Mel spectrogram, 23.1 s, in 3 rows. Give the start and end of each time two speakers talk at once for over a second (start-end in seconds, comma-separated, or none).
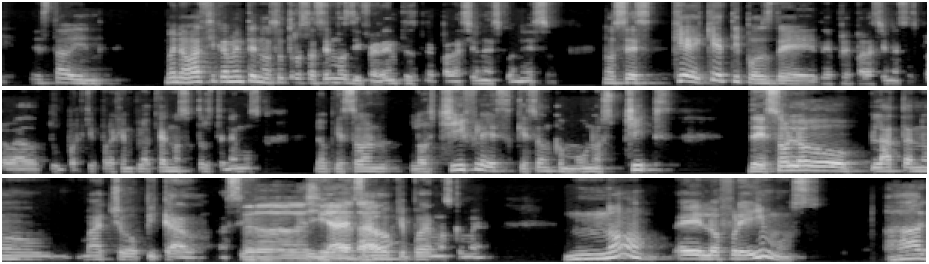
17.4-18.8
